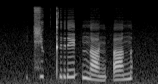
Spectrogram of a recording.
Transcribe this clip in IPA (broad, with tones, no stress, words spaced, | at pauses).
t͡ɕɯ˥˩k̚tre˥˩ʔ na˨˩ŋʔa˦˥n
